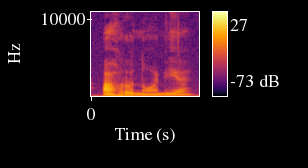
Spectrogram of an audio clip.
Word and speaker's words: агрономія: насамкінець ще кілька порад агрономія кулінарія ці іменники є похідними від нас професії Агроном Кулінар придивимося до цих слів що помічаємо те що наголос у похідних словах зберіг свою позицію нікуди не перемістився Агроном агрономія Кулінар кулінарія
